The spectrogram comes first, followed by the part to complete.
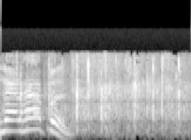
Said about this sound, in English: Now would be a good time to clap.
